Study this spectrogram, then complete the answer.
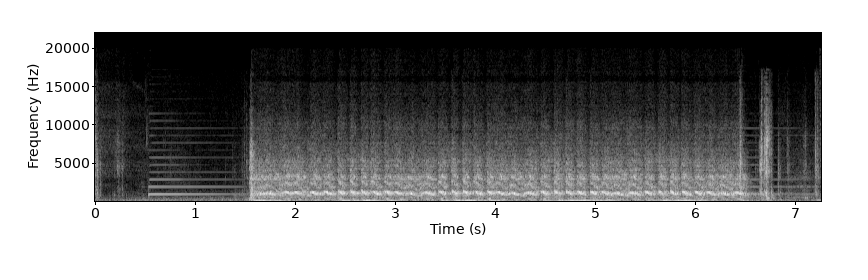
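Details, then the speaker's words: Salvage-auction C4 Corvette suspected to have been sabotaged, fuel pump heard: starter churns about three times a second for five seconds, never fires; cranks but won't start. "yeah i mean she sounds like she cranks pretty good though so whatever is wrong with it as far as why it won't start i"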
